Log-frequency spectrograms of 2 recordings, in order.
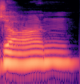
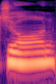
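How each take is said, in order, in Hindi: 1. स्वर को फ़्लैट करके, अमेरिकी ढंग से बोला गया है। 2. स्वर अपने मूल, बिना फ़्लैट किए ढंग से बोला गया है।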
